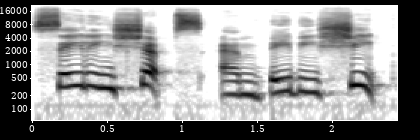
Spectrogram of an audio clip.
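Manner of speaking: slow, short i in "ships", long ee in "sheep"; long-short vowel contrast. Shown as a demonstration. Teacher contrasting long and short I, slow and distinct. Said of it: "长义和短义".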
